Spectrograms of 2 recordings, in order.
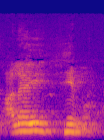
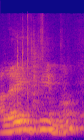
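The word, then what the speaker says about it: عليهم: Now in the tajweed, in the recitation, when we combine these, we do not pronounce this dhamma here, but we pronounce it kasra. So it is pronounced as alayhim.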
